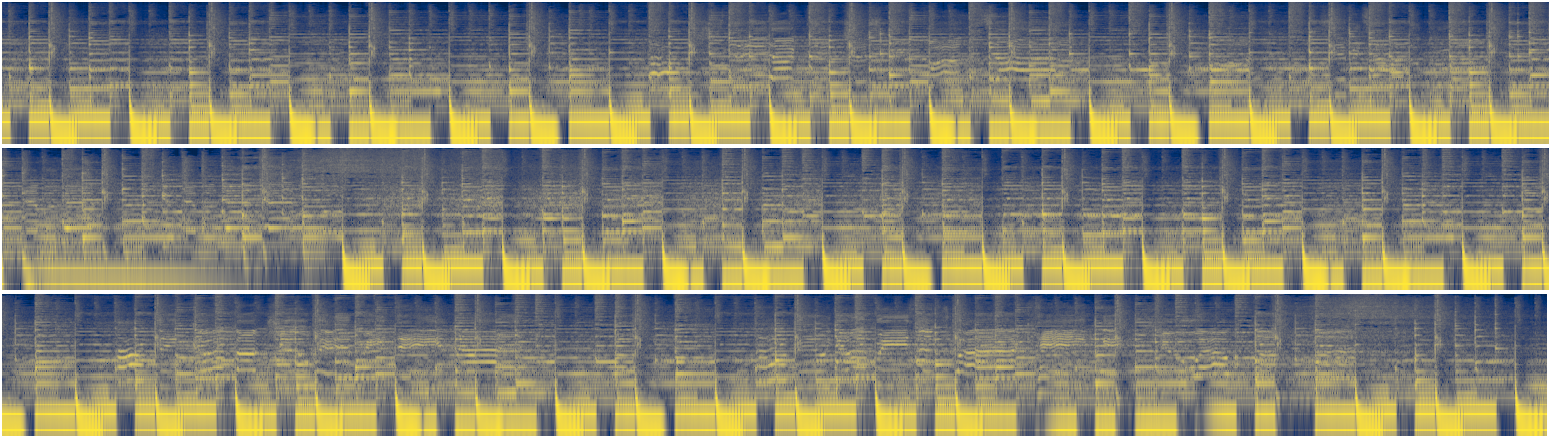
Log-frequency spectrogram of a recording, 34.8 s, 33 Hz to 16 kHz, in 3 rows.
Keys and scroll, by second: 10.3 Delete, 11.8 F3, 12.2 Escape.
